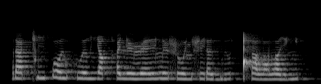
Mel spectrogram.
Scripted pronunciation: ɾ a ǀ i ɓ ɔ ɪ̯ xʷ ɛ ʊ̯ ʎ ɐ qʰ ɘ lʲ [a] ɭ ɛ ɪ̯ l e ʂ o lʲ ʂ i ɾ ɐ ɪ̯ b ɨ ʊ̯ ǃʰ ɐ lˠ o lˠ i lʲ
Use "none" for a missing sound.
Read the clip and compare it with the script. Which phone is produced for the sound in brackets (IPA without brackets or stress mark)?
ɐ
